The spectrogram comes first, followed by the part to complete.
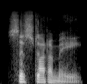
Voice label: "cystotomy", American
